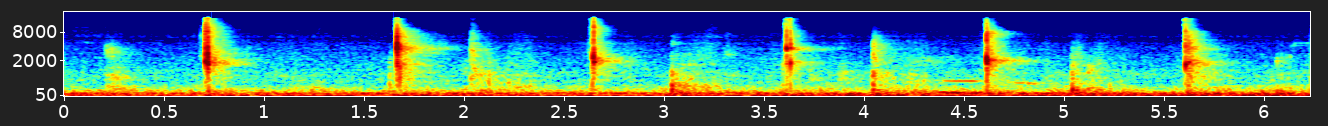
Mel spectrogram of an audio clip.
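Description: Faint sharp clicks, one about every second and evenly spaced, over a low steady room hum.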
